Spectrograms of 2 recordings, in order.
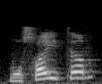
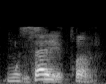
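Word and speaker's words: مصيطر: with a specific dialect, the sad will be deliberately pronounced as seen. For example, when we say Musaytar, we'll recite it as Musaytar.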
